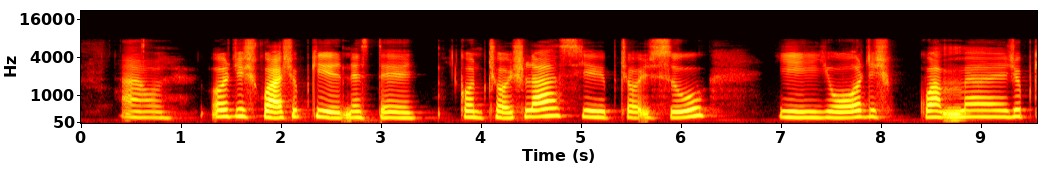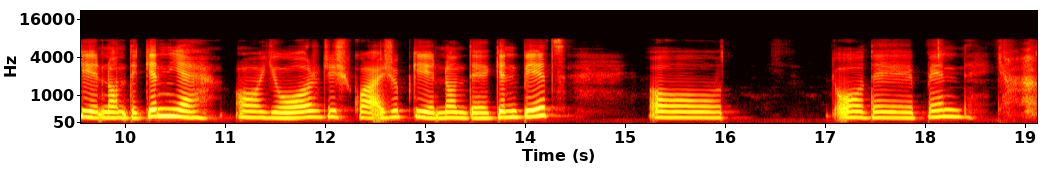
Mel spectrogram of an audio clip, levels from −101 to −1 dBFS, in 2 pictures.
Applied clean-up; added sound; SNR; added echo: none; none; none; none.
